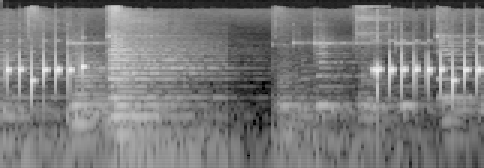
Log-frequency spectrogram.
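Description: Mobile phone ringtone for an incoming call, sounding as rapid trains of bright, high electronic beeps in two loud bursts separated by a short pause.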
